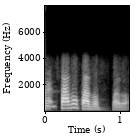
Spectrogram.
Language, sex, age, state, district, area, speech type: Assamese, female, 45-60, Assam, Jorhat, urban, conversation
